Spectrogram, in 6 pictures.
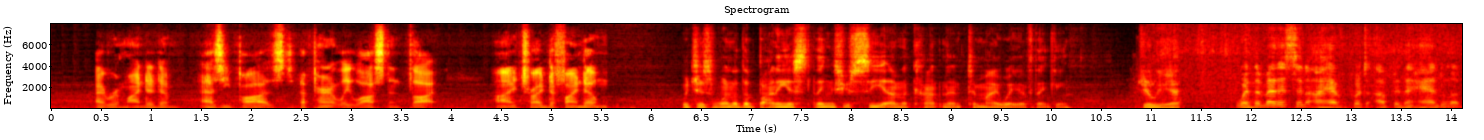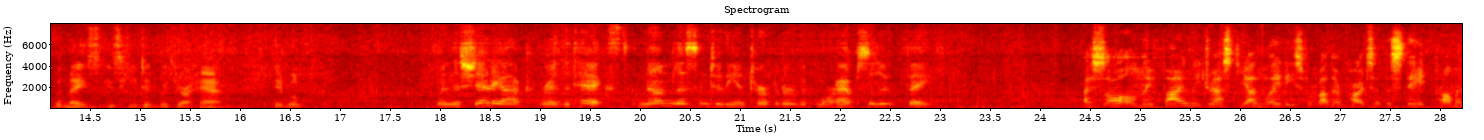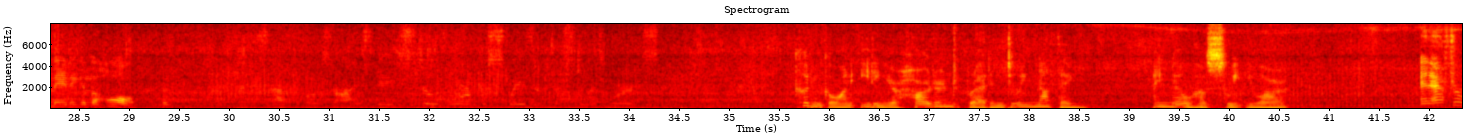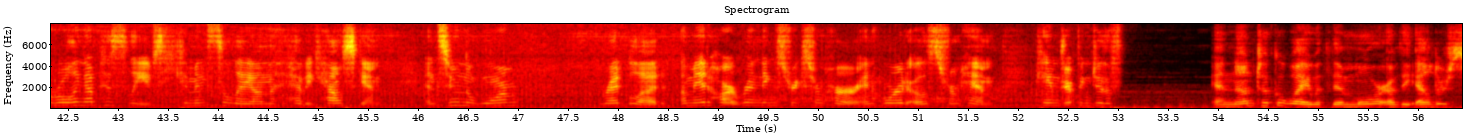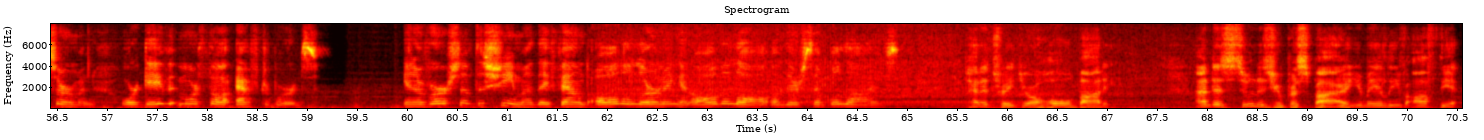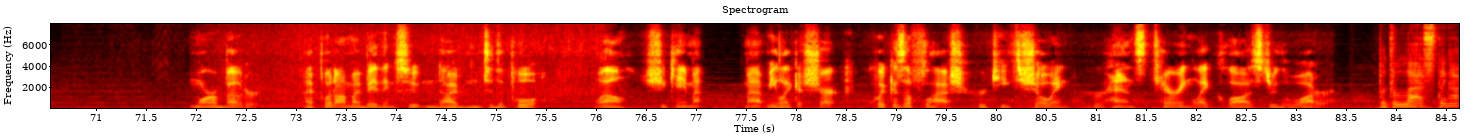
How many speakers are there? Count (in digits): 8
